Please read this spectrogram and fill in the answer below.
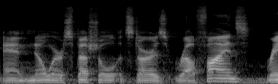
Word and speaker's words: Ralph Fiennes: It stars Ralph Fiennes, even though it's spelled fucking Ralph.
